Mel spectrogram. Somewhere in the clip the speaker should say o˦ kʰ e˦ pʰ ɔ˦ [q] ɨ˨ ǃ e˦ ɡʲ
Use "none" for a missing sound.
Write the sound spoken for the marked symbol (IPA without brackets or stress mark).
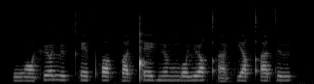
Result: q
